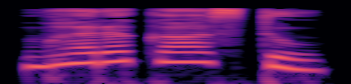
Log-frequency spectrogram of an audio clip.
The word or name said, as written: ಭರಕಾಸ್ತು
